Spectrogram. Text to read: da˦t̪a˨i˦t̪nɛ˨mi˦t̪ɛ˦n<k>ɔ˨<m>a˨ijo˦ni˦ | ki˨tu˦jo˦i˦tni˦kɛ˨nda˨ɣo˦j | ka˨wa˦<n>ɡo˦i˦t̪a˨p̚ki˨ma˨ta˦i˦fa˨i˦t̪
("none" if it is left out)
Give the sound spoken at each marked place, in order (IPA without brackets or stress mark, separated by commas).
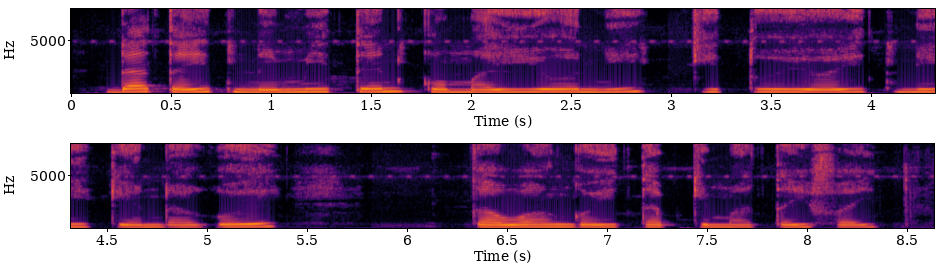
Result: k, m, ŋ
